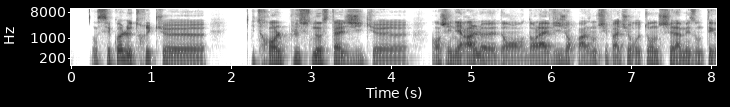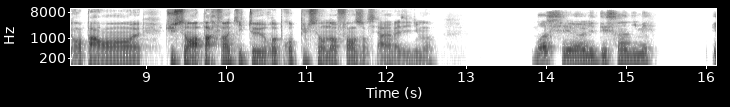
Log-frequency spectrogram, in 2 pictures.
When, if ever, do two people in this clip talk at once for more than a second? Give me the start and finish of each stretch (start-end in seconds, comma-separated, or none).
none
